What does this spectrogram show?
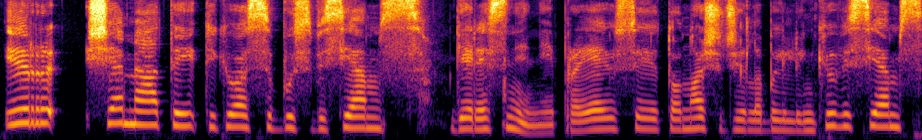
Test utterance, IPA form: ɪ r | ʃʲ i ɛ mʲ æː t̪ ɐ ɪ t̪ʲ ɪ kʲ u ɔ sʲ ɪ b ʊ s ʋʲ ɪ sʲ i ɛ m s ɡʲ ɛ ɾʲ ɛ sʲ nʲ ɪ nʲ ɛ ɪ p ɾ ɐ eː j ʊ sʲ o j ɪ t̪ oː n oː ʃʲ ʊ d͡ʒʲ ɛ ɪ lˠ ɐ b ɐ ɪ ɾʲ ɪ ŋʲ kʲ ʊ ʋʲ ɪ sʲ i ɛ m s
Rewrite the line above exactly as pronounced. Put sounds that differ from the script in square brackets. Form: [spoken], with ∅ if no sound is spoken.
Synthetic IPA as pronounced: ɪ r | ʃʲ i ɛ mʲ æː t̪ ɐ ɪ t̪ʲ ɪ kʲ u ɔ sʲ ɪ b ʊ s ʋʲ ɪ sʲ i ɛ m s ɡʲ ɛ ɾʲ ɛ sʲ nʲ ɪ nʲ ɛ ɪ p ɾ ɐ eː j ʊ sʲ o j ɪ t̪ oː n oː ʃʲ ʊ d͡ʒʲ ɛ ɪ lˠ ɐ b ɐ ɪ [lʲ] ɪ ŋʲ kʲ ʊ ʋʲ ɪ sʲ i ɛ m s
